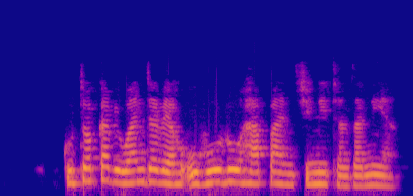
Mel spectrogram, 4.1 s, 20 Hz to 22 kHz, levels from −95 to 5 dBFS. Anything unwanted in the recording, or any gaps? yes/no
no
